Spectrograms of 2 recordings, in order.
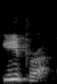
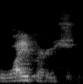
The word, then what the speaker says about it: Ypres: brits got to the town of ebrah ypres which of course the brits couldn't pronounce so they called it wipers yeah so they got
